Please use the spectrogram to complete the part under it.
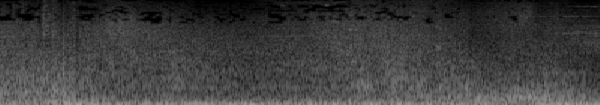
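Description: A structure explodes with a deep boom in a video game.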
